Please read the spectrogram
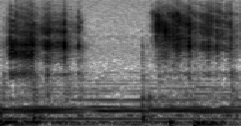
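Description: Background music with held notes. Over it, a sticky lint roller crackles twice, briefly, as it is rolled across paper picking up gold-leaf flakes.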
